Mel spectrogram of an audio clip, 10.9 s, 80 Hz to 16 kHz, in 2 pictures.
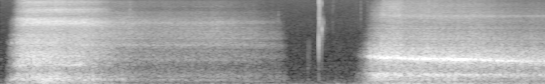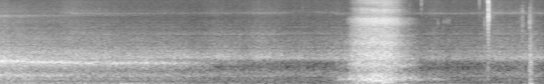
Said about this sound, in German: Ich würde sagen, wir atmen auf 4 ein. Halten kurz die Luft an und atmen dann doppelt so lang wieder aus. Achte mal ganz genau darauf, was passiert beim Atmen, okay?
